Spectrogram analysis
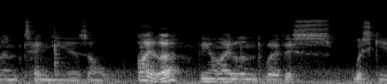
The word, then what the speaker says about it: Islay: that are between 7 and 10 years old Isa the island where this whiskey is produced I it's pronounced Isa although it's spelled iay is the southern most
